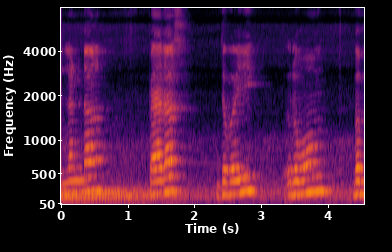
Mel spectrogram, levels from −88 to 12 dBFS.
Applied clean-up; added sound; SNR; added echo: none; none; none; reverberation time 0.5 s.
